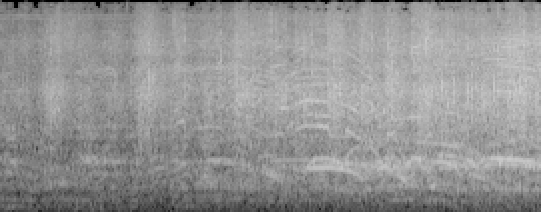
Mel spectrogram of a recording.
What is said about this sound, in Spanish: La afición del Jerez que aplaude a los suyos.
